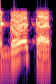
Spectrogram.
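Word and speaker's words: daughter: जब जी एच और टी जब जी एच टी आता है ना? तो इसमें क्या होता है? जी एच क्या होता है? साइलेंट होता है। क्या होता है? साइलेंट होता है। जी एच क्या होता है? साइलेंट होता है। जी एच को हम नहीं पढ़ते। है ना। क्या पढ़ते है सीधा? टी पढ़ते हैं।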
